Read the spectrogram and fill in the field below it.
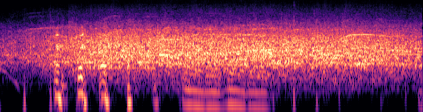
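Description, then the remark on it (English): A burst of canned applause plays from a sound-effect button pressed to welcome a guest, a dense wash of clapping and crowd noise that swells in and holds steady, with faint low vocal tones underneath. “Where's my applause button?”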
